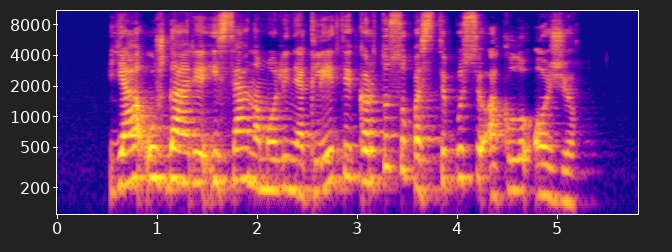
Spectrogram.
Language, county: Lithuanian, Tauragė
